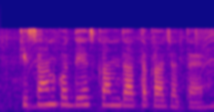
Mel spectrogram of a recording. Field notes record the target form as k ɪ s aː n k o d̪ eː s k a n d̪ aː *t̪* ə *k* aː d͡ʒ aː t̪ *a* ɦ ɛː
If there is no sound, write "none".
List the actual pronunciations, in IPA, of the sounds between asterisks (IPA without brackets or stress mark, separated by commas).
t̪, k, a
